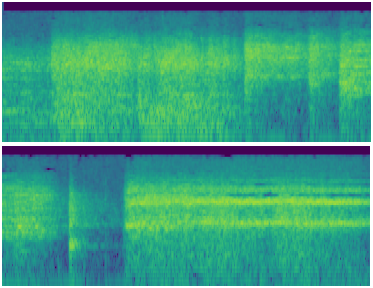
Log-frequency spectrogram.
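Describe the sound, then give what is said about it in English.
An airplane motor sputters and conks out while heading down for a forced landing through fog: a loud, rough roar broken by several stuttering drops and gaps, then settling into a steady, tonal drone. “My motor's conking out. I've got to make a forced landing.”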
